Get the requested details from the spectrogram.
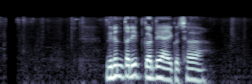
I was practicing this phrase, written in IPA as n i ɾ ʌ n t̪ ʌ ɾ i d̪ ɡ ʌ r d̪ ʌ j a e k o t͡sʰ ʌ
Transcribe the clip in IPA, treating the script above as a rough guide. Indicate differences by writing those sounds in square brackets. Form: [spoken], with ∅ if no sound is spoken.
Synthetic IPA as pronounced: n i ɾ ʌ n t̪ ʌ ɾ i [t̪] ɡ ʌ r d̪ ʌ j a e k o t͡sʰ ʌ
